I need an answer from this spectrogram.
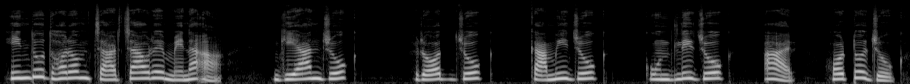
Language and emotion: Santali, neutral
